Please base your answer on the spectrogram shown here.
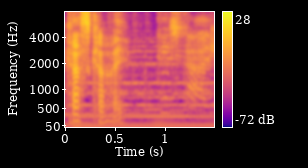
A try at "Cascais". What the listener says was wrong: It's not the car, it's Cascais. You're saying like Nissan Qashqai or something.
